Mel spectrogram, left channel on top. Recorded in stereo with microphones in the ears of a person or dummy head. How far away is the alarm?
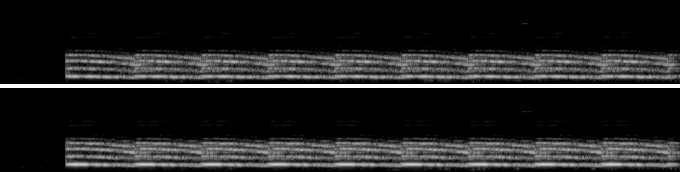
About 0.6 m.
